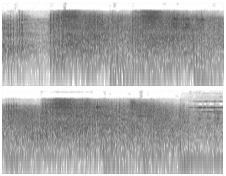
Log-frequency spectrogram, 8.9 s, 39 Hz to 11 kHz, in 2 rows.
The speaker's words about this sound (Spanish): Bombarderos B-52 están actuando en la capital iraquí, como pueden comprobar. Este es el bombardeo masivo y abrumador que ya había anunciado el Pentágono semanas atrás.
